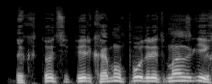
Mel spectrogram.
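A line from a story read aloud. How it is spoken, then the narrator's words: Scoffing snort. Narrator (Russian): хмыкнул я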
